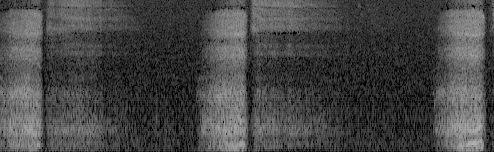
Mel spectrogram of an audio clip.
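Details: Sleeping dog's breathy, hissing snores come in three bursts about four seconds apart, each ending abruptly, with soft quiet breathing in the gaps.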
